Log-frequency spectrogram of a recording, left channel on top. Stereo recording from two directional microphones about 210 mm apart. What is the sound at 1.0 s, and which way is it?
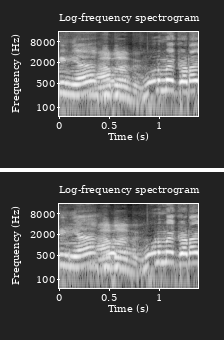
Speech, centre (ahead or behind).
